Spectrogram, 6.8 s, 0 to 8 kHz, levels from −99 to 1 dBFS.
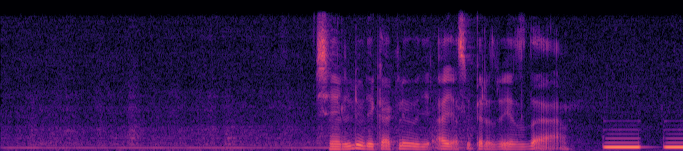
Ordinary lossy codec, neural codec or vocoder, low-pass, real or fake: none; none; 7.2 kHz; real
